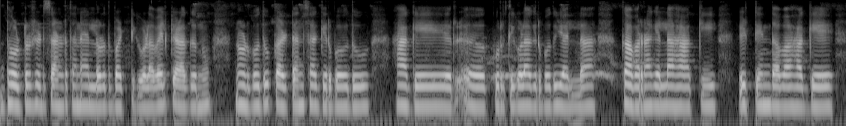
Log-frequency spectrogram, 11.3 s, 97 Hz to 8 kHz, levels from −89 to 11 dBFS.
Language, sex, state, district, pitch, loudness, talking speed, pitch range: Kannada, female, Karnataka, Bidar, 195 Hz, -20 LUFS, 110 wpm, 190-200 Hz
